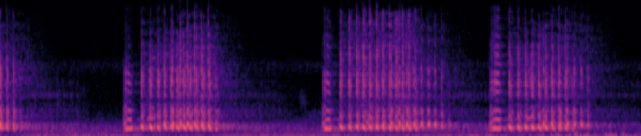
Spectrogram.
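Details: In Florida, sandhill cranes give loud, rolling, rattling bugles in three bursts, each about half a second to a second long, over a low background hum.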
